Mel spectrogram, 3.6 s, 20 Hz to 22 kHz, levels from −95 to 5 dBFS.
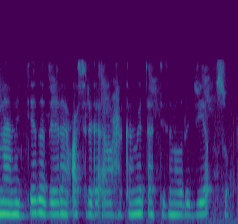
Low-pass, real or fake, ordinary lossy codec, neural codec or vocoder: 7.2 kHz; fake; none; codec, 16 kHz, 8 kbps, FunCodec, trained on Chinese and English, 25 frames a second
